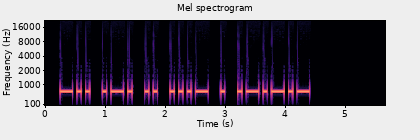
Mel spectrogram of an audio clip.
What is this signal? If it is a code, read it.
Morse code, heard as a keyed tone, about 17 wpm, 700 Hz. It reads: DRIVE.
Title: Sentences from Top 1000 Words - Review Part 2 - 17wpm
